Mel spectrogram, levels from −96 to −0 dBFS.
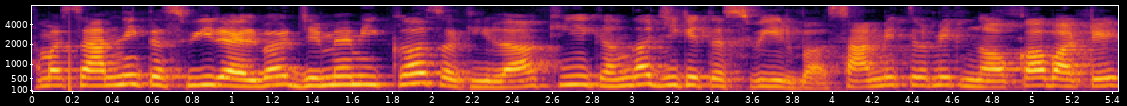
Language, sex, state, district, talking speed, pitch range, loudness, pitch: Bhojpuri, female, Uttar Pradesh, Ghazipur, 265 wpm, 235-280 Hz, -16 LUFS, 260 Hz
